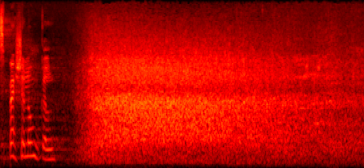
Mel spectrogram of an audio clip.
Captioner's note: audience laughing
